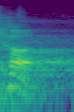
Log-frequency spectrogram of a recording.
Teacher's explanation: ठ जो है वो मूर्धन्य महाप्राण और अघोष व्यंजन वर्ण के अंतर्गत आता है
